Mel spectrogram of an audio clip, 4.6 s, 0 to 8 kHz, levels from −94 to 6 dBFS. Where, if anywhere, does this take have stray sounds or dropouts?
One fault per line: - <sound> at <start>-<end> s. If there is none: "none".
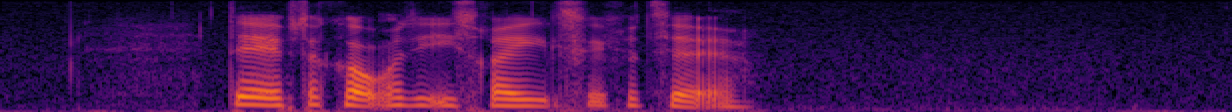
none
